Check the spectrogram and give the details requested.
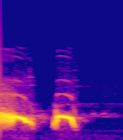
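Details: Spotted dove coo used to excite a wild-caught dove into cooing: a brief end of a drawn falling coo, then one short, clean, arched note, in quiet surroundings.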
